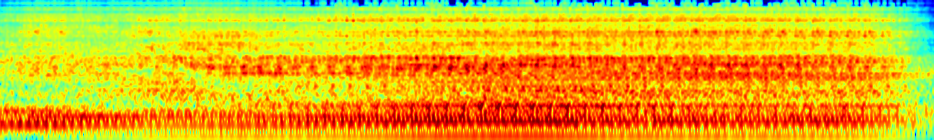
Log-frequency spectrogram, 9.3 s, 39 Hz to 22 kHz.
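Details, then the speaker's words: Diesel truck with 150,000 miles, idling just after first firing up; the battery needs charging: steady low idle with an even clatter of about three beats a second, no misses or knocks; a normal, healthy diesel idle. "She fired, boys. She fired. 150,000 miles. Slap out of diesel. We'll let her chill for a minute and go take her for a spin. Sounds good though."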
